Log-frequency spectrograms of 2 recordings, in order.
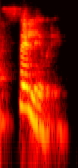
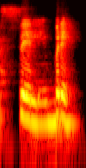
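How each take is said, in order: First: CÉ-lebre, first syllable punched, rest falling away; "célebre" with the weight on the opening "cé"; stress on first syllable of célebre. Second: Ce-le-BRÉ, final syllable punched louder; "célebre" with the weight landing on the closing "bre"; stress on last syllable of célebre. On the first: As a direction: say célebre as SÉ-le-bre. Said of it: "la mayor fuerza de voz en C". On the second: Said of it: "va a cambiar". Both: Shown as a demonstration.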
